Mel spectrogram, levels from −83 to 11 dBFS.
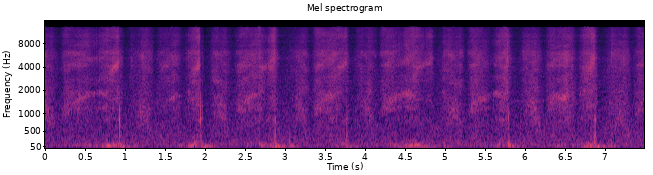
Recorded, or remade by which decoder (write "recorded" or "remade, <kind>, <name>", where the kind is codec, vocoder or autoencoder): remade, autoencoder, DAC-VAE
